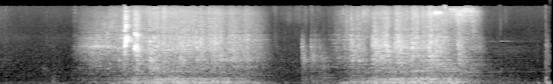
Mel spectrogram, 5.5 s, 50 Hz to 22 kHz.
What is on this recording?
20141119 glassdoor H2nextXYWAV
Sound Description: Open and close a glass door of a cupboard
Recording Device: Zoom H2next with xy-capsule
Location: Universität zu Köln, Humanwissenschaftliche Fakultät,216 B 3.Stock
Lat: 6°55'13''O
Lon: 50°56'5''N
Recorded by: Vicky Jordan and edited by Nina Welsandt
